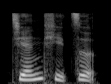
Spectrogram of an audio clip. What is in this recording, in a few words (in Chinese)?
"简体字", Chinese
